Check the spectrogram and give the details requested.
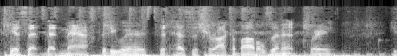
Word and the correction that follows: Sriracha: Yeah, he's created the Sriracha biosphere actually for himself. – Oh, I said it wrong. I always say it wrong. I always say Shiraka, but I guess there's not even an H in there.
